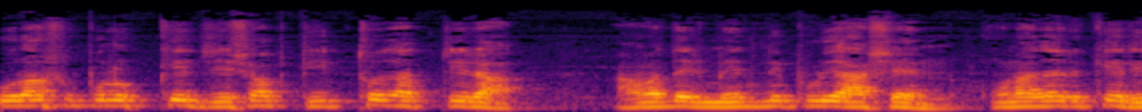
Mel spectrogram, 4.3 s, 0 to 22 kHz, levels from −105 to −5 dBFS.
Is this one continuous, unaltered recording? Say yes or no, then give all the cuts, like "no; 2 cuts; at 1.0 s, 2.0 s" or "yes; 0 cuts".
yes; 0 cuts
